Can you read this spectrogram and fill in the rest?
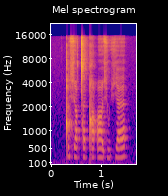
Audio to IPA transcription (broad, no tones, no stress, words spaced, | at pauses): ǃɯɕɑǀæǃɑ ʔɑɕu çæ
